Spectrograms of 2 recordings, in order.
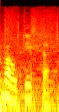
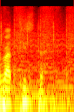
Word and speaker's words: Bautista: Ah, es que se escribe Bautista. – Pero se lee Batista. – Bueno, porque lo pronuncian yo creo mal los gringos, ¿no? – Sí, es lo más seguro.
